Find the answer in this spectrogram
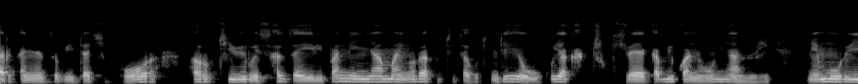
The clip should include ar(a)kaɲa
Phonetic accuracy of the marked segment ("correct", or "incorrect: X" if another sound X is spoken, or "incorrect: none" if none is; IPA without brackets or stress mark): incorrect: i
